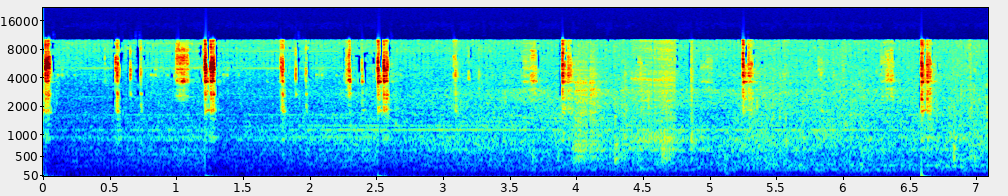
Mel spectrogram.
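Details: Laptop hard drive that won't read or even be detected: sharp, dry ticks repeating irregularly about every second over quiet hiss; failing drive stuck clicking, click of death.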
